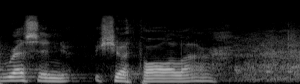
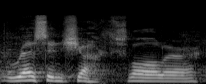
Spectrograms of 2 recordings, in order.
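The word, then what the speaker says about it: Reschenthaler: thank you and Guy Ren Shaler you know that Ren Shaler he's uh that's actually the way you pronounce it you know nobody else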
